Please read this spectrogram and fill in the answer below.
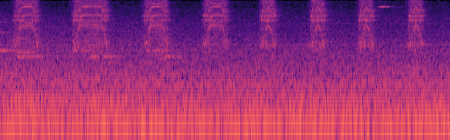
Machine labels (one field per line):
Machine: slide rail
